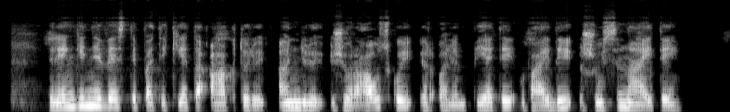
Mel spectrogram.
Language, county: Lithuanian, Panevėžys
